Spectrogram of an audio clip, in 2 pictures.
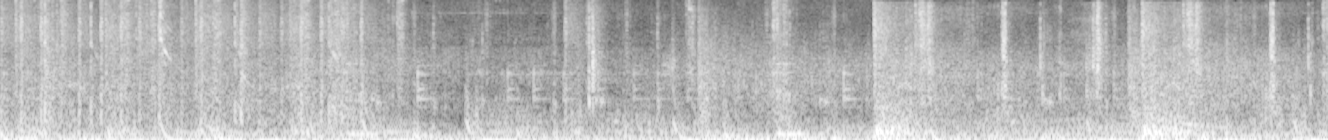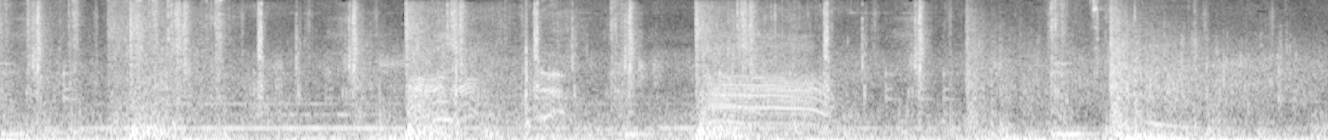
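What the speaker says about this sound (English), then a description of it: "I'm gonna use the crossbow since I have it. And the SMG." Crossbow bolts and SMG bursts fire in the shooter game HROT, a busy run of sharp shots and thumps over a constant game background, with enemy noises mixed in.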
